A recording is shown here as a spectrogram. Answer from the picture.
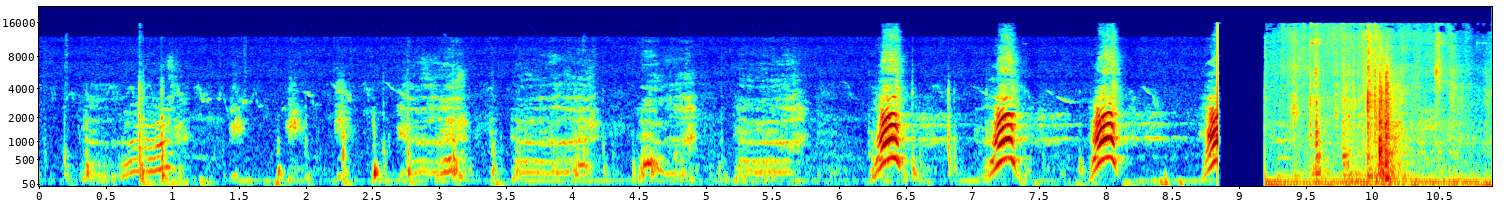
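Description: Goat kids bleating again and again, faintly at first, then four loud bleats about a second apart in the second half. Just before the end the sound cuts to a steady hiss.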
